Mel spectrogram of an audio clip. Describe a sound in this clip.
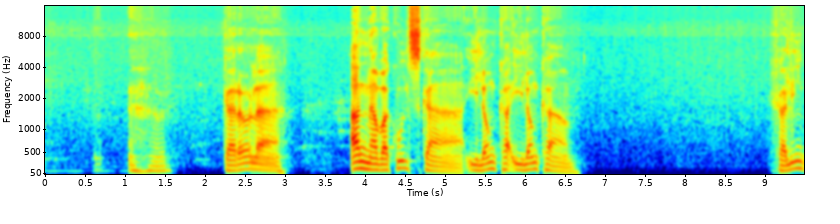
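A middle-aged man speaks in a warm, cheerful way, close to a microphone.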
